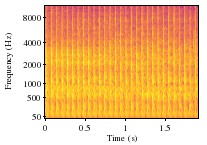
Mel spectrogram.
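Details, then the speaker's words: Bissell Symphony 1132 vacuum and steam mop after steam pump replacement (part 1603370), tested with water on high with the trigger pulled: fast, even thumping of about fourteen beats a second, the steam pump pumping normally. "let's hit high and pull the trigger pin there it is turn up hear that thumping noise I guess that's plenty"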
